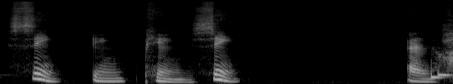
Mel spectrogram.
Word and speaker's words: 行: Besides, it has multiple pronunciations when used in compound words with different meanings. For example, it is pronounced 信 in 品性 and 行 in 行业.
